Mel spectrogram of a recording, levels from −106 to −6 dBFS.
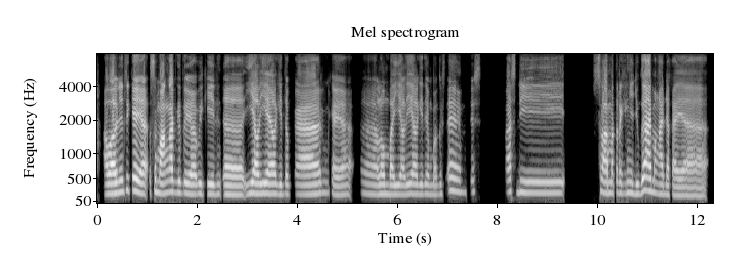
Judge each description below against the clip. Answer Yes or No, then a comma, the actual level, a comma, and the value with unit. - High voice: Yes, high, 195 Hz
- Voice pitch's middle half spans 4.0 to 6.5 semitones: No, narrow, 2.6 semitones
